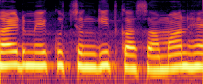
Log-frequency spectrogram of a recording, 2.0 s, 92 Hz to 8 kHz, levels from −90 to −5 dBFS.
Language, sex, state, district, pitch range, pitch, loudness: Hindi, male, Uttar Pradesh, Shamli, 225-250 Hz, 240 Hz, -13 LUFS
